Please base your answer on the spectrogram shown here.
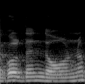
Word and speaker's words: Golden Dawn: che faceva parte della Golden Don o Golden down come preferite che non sto ricordando Chi esattamente era appunto la volontà per chi non lo sapesse la Golden Dawn come credo che si pronunci in inglese correttamente era questa società segreta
